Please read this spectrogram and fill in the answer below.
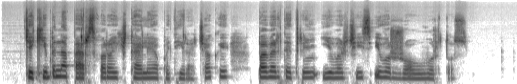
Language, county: Lithuanian, Kaunas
